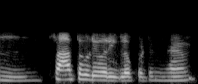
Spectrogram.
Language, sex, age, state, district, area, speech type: Tamil, female, 45-60, Tamil Nadu, Kallakurichi, urban, conversation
